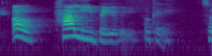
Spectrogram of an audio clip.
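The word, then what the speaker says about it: Halle Bailey: Oh hali Bailey.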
